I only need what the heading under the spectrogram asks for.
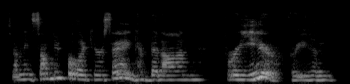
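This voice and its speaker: A woman explaining things to a discussion group in a measured, instructive way. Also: medium pitch, darkish tone. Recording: distant from the microphone.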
